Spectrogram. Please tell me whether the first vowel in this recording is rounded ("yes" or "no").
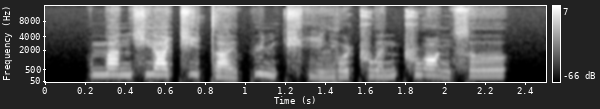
no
